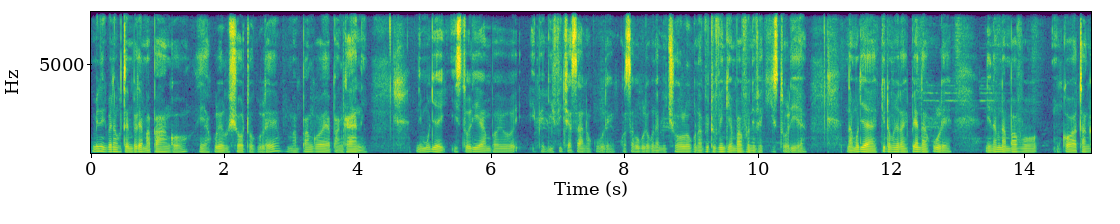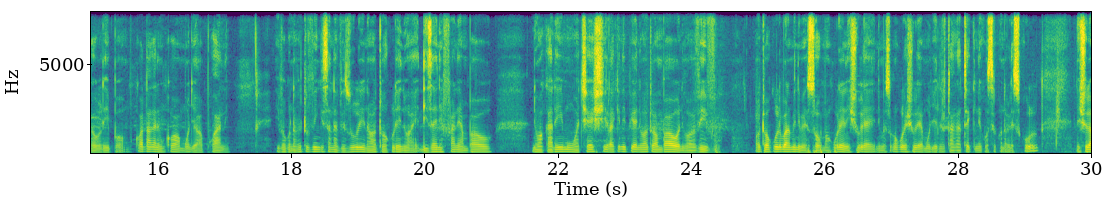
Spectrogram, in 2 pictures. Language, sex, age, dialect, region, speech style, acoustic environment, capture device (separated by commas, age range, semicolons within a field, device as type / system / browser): Swahili, male, 25-34, Tanzania - Dar es Salaam, Tanzania, happy; relaxed; focused, nature, mobile / macOS / Safari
